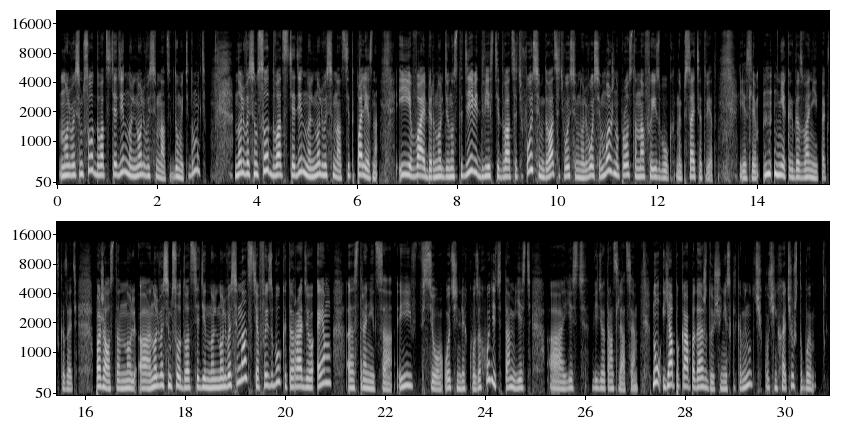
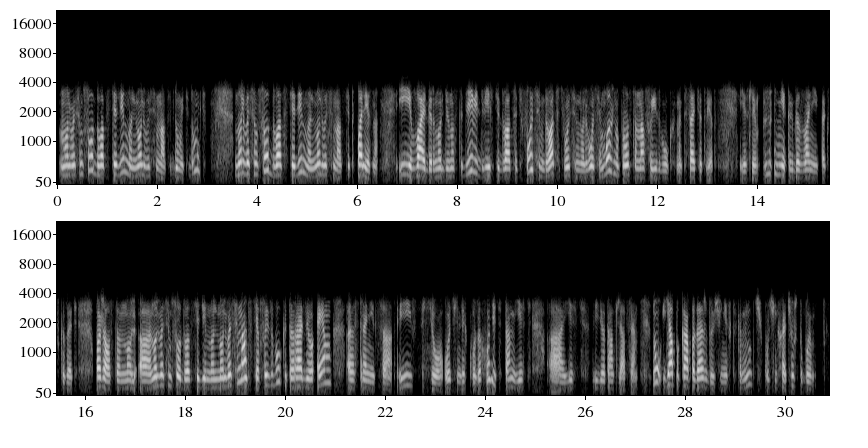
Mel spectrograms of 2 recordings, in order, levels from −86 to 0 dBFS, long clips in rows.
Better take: first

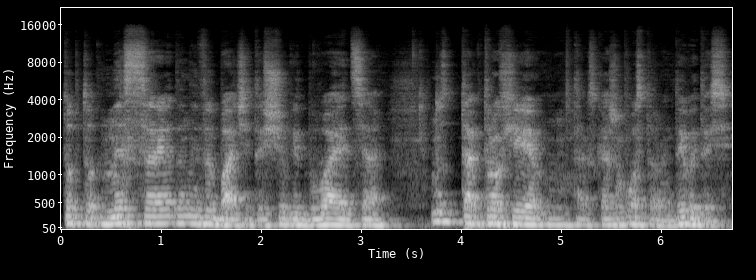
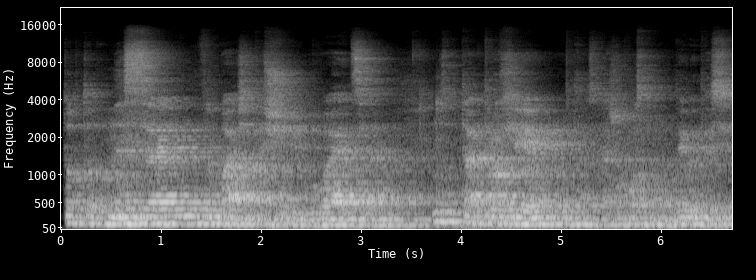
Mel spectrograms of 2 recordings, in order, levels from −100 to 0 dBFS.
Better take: first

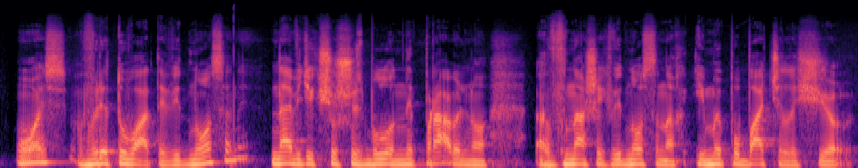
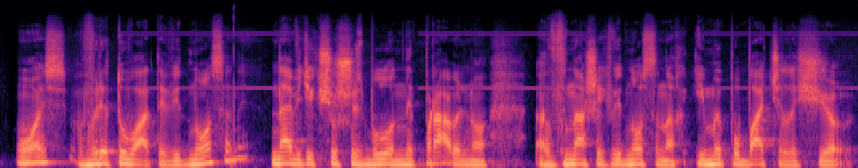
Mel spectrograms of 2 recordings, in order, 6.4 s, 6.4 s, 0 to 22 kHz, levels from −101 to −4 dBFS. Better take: first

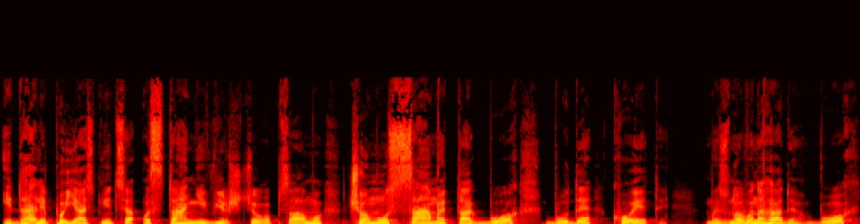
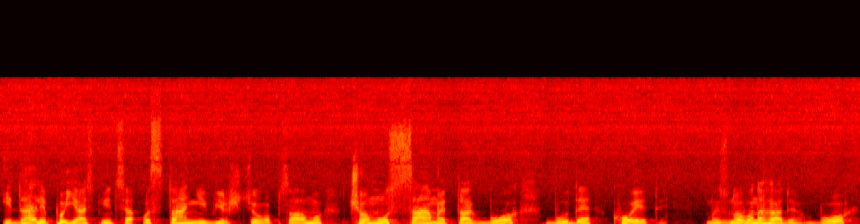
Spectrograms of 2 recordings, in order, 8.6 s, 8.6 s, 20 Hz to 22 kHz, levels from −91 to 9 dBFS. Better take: first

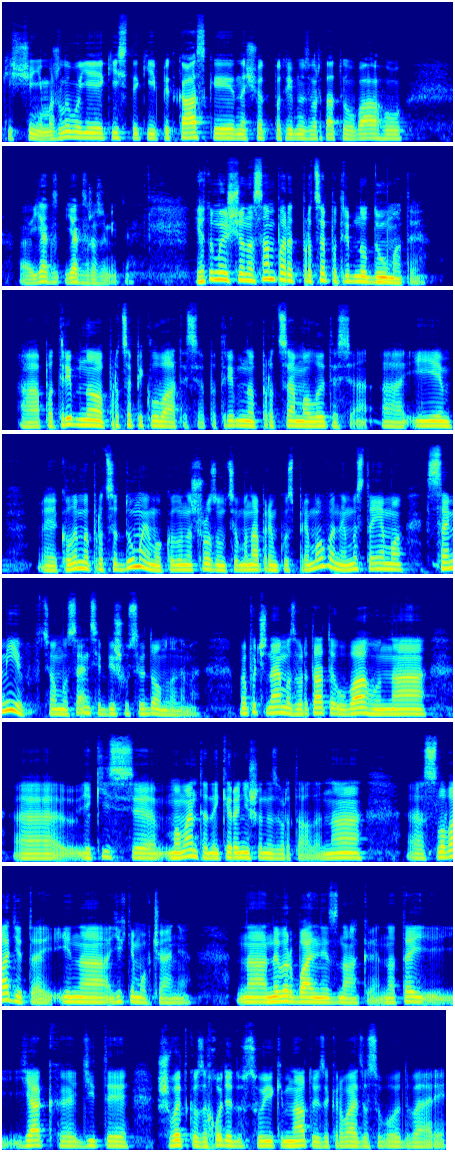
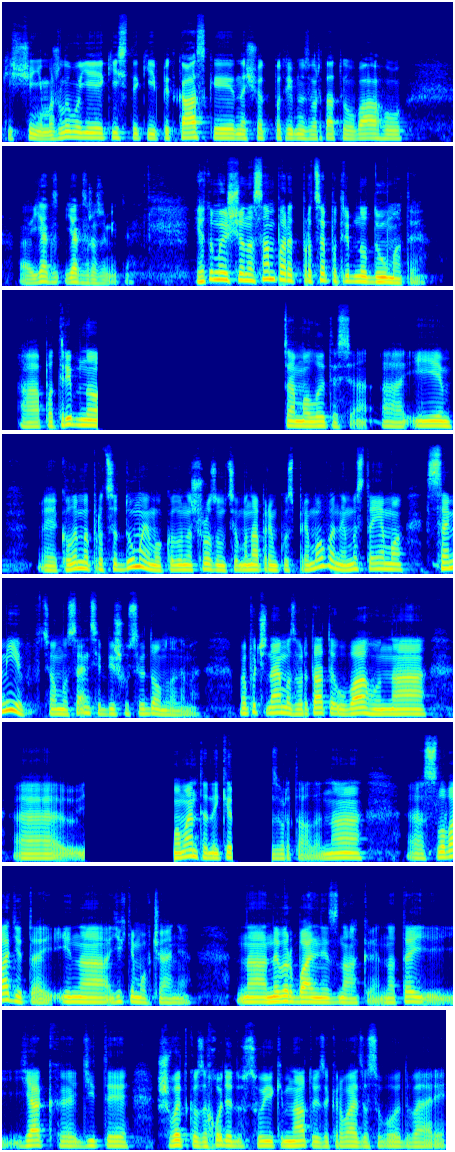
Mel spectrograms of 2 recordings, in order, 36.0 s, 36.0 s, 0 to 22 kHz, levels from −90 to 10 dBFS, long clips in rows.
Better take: first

